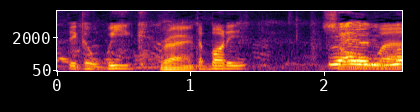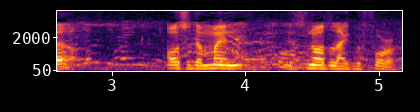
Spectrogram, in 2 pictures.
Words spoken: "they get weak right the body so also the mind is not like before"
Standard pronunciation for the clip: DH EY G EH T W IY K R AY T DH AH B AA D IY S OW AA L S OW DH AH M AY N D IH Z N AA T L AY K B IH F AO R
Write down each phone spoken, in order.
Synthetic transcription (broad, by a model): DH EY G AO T W IY K R AY T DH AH B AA D IY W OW AA L S OW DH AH M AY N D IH S N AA T L AY K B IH F AO R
